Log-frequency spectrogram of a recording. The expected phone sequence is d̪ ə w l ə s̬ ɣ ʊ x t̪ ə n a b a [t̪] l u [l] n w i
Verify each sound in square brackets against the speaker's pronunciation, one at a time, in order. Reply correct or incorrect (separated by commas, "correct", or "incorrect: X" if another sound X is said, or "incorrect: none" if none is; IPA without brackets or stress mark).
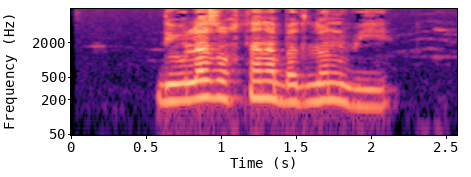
incorrect: d̪, incorrect: none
